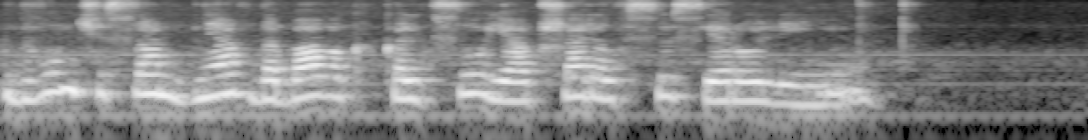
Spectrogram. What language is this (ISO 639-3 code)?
rus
